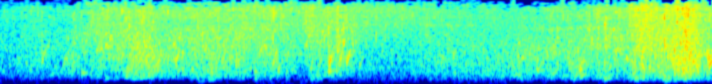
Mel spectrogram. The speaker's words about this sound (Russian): Вы слышите шум волн, ощущаете бьющий в лицо ветер, чувствуете запах моря.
